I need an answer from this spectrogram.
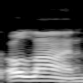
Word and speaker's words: Olan: to me it's ol it's pronounced Olan by the way o Olan I feel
